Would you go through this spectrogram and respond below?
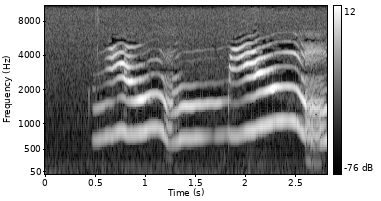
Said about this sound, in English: Meow, meow. I'm just a very homely little cat, said the kitten.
